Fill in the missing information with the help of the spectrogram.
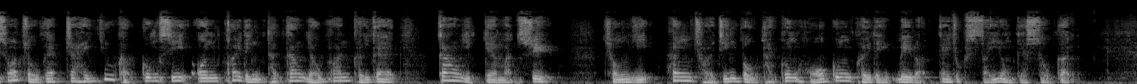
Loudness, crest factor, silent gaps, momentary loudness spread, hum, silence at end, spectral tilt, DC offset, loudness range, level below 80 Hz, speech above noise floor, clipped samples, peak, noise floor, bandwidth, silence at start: -26 LUFS; 16 dB; none; 5 LU; none; 0 s; -5 dB/octave; under 0.1%; 1 LU; -48 dBFS; 21 dB; under 0.1%; -10 dBFS; -46 dBFS; 13.5 kHz; 0 s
